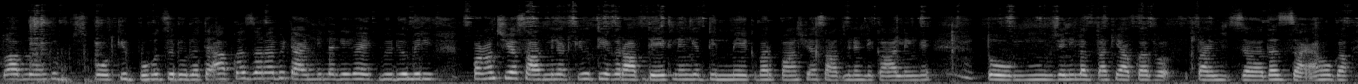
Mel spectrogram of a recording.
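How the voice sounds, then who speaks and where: A woman's voice: on the high side, level tone, normal speed, dark tone, rough recording. A young woman hosting a home cooking tutorial in her kitchen, chatting as she works and pleading with viewers to subscribe. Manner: talks while cooking, voice drops off-mic at times. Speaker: cooking channel host.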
